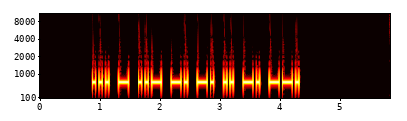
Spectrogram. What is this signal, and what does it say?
Morse code, heard as a keyed tone, about 22 wpm, 700 Hz. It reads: STUNNING
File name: practice / 22wpm / Eight Letter Words - 22wpm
